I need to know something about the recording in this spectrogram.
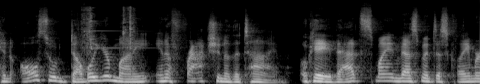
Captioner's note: ding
